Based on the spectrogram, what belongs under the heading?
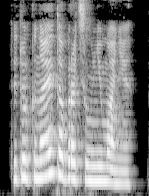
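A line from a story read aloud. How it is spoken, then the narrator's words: Mocking question. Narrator (Russian): насмешливо спросила девушка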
